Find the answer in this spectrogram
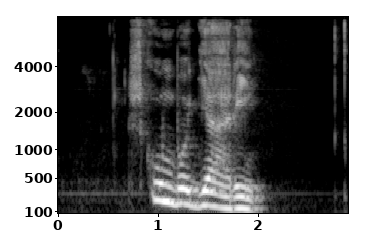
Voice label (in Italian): "scumbogghiari", Calabrese; cucina calabrese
